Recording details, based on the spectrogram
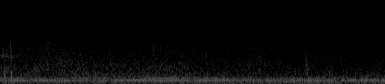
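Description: A boat idling on water in The Sinking City game, with a low steady engine hum and soft wind and water wash, faint and continuous throughout.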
